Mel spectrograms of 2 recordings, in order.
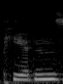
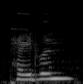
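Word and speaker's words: Paedyn: Like, I thought Payton's name in Parlous was Paedwin, and I still say Paedwin in my head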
